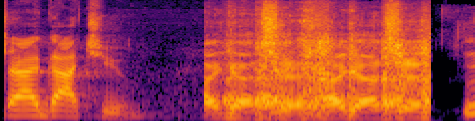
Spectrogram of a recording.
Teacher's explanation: The word got typically receives the most stress, the primary stress with secondary stress on I.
